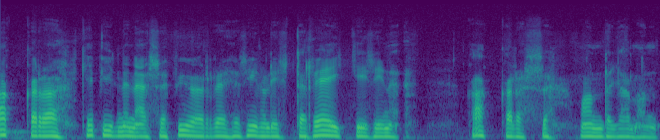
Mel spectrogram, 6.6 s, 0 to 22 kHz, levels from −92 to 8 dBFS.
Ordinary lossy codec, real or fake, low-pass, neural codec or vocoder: none; real; 19.8 kHz; none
